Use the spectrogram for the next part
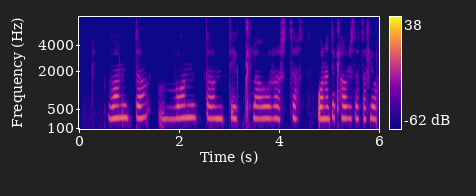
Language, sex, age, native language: Icelandic, female, 10, Icelandic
